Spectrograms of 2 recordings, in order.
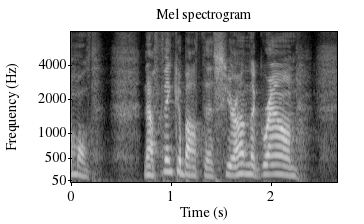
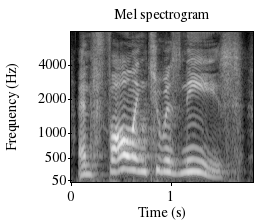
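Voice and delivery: ordinary talk, nothing marked

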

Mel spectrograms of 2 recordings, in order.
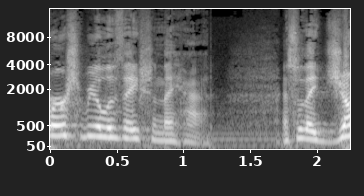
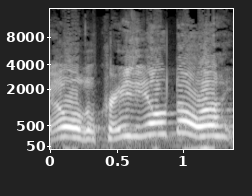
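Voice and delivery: slow, higher, teasing jeer; mock Noah like a town gossip; mocking townsfolk; 4 semitones higher, 3 dB louder than usual. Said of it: "everyone's like".

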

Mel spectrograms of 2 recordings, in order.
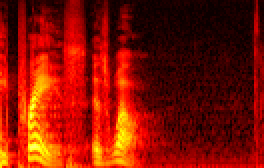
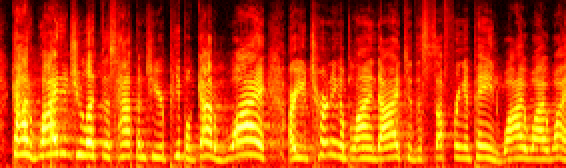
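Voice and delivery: raised, higher and louder pleading; anguished why prayer; 6 semitones higher, 6 dB louder than usual. Retold or imitated. Preacher mimics a desperate prayer, raised and pleading. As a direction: cry out to God demanding why. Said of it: "He doesn't start with".

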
